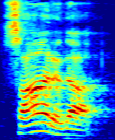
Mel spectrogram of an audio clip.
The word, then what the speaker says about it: Sarada: It is pronounced in two different ways with two different spellings in English. S-H-A-R-A-D-A is Sharada. The other name is Sarada.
